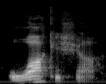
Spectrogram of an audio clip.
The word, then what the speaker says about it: Waukesha: incident and i'll talk about that apparently it's waukesha okay now i've been instructed i have a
